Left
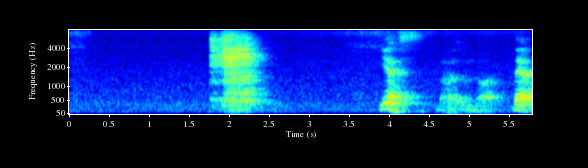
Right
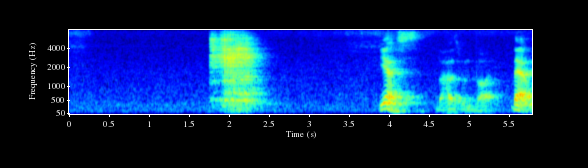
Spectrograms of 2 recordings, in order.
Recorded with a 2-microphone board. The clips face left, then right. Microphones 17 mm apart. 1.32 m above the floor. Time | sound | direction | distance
1.8 | a squeak | 15° right (ahead or behind) | 0.9 m
3.9 | a man speaking | 80° right | 1.1 m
